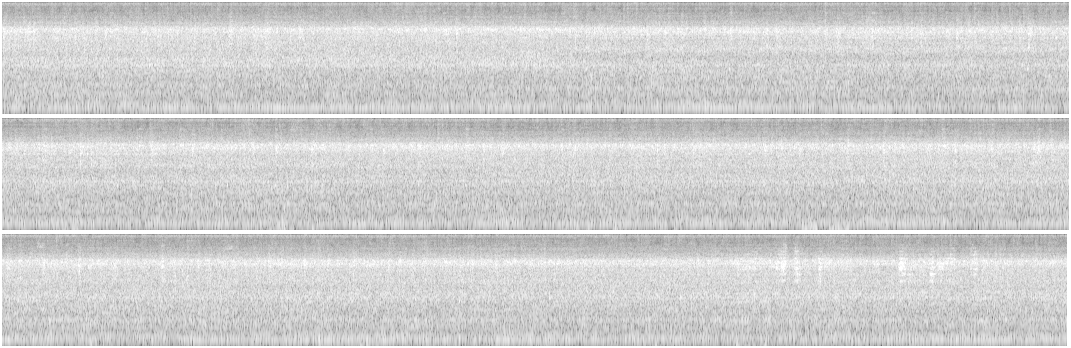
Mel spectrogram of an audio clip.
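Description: A steady low mechanical hum over an even hiss, the sound of a fan or motor running, with a couple of faint soft knocks.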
